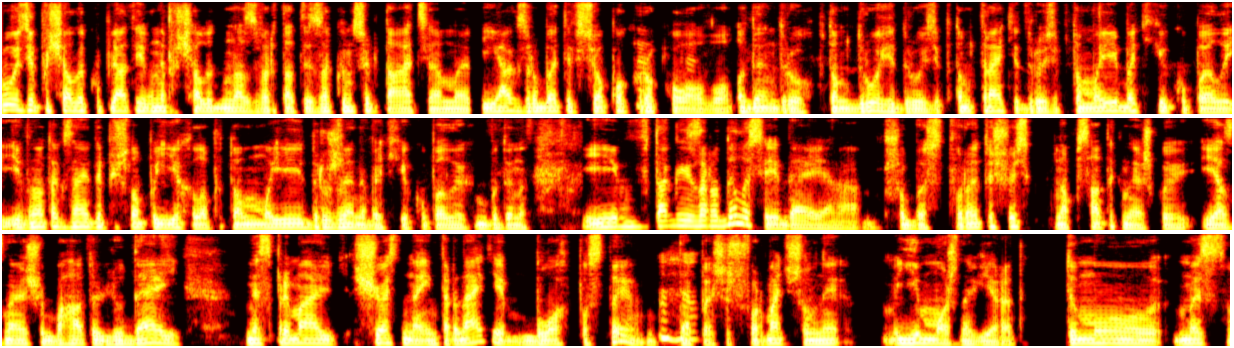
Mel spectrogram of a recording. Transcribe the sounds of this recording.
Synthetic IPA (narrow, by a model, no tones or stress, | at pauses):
d̪ɾuzʲipɔt͡ʃɐlˠɪkʊplʲat̪ɪiʋɔnɪpɔ̥t͡ʃalˠɪd̪ɔnɑzzʋert̪ɑt̪ɪsʲzɐkɔnsʲʊlʲt̪ɑt͡sʲijɐmɪjɐkzɾɔbɪt̪ɪwsʲɔpɔkɾɔkʰɔʋɔʔɔd̪ɪnd̪ɾuxpɔ̥t̪ɔmd̪ɾuɦʲid̪ɾuzʲipɔ̥t̪ɔmt̪ɾɛtʲid̪ɾuzʲipɔ̥t̪ɔmːɔjibɐtʲkɪkʊpɪlˠɪʔḭʋɔnɔt̪ɑɡznɑjɪt̪̬ɛpʲi̥ʃlˠɔpɔjixɐlˠɐpɔ̥t̪ɔmːɔjejid̪ɾʊʒɪnɪbɐtʲkɪkʊpɪlˠɪbʊd̪ɪnɔkit̪ɑkizɐɾɔd̪ɪlˠɐsʲɐid̪ɛjɐʃt͡ʃɔbɪst̪ʋɔɾɪt̪ɪʃt͡ʃɔsʲ | nɐpɪ̥sɑt̪ɪknɪʃkʊjʊḭjaznɑjʊʃt͡ʃɔbɐɦɑt̪ɔlʲʊd̪ɛjnɛspɾɪjmɑjʊtʲʃt͡ʃɔsʲnɐint̪ernɛtʲiblˠɔxpɔst̪ɪd̪ɛpɪʃɪʃfɔrmɑt̪ʲʃt͡ʃɔʋɔnɪ | jimːɔʒnɐʋʲiɾɪ̰t̪ɪ̥ | t̪ɔmumɪs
